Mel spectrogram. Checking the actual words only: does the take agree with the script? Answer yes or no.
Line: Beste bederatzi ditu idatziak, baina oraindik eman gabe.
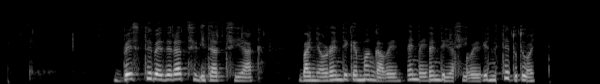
no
